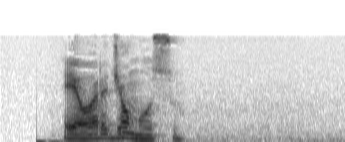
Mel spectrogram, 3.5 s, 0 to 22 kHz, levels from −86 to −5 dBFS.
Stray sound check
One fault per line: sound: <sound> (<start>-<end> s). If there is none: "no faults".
no faults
